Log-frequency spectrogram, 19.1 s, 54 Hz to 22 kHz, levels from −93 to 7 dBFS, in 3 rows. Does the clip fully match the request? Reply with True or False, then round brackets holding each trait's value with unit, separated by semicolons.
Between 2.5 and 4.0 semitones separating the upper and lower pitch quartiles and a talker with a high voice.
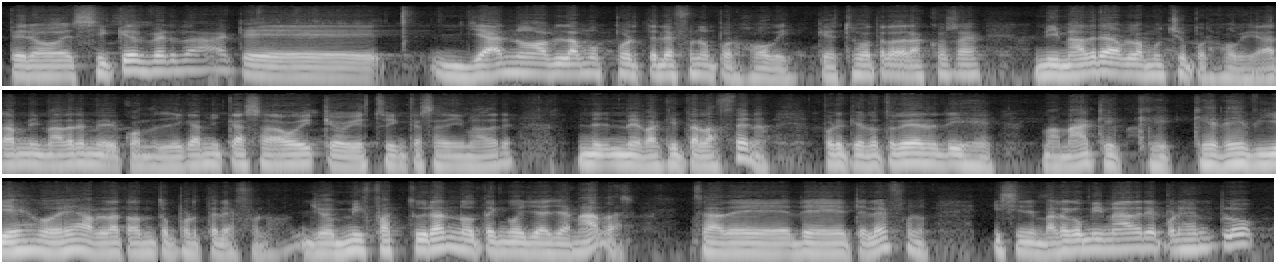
False (3.4 semitones; 115 Hz)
